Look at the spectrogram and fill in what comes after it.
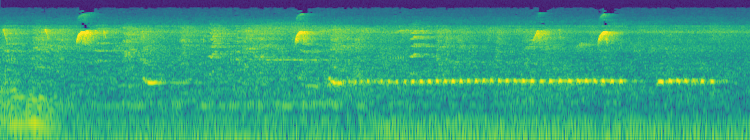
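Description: Birds calling: short, sharp high chirps every second or two, and from about three seconds in a fast, even trill held on one pitch that breaks off briefly and resumes near the end.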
